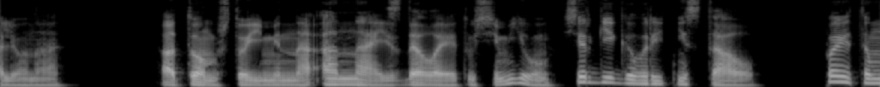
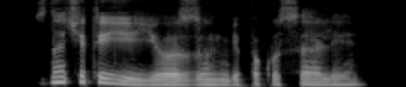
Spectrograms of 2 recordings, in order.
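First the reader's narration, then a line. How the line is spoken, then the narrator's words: Sad voice. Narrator (Russian): печальным голосом произнесла Оксана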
